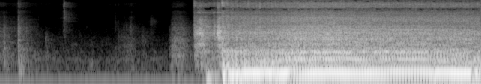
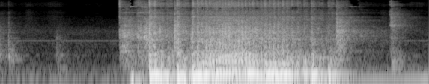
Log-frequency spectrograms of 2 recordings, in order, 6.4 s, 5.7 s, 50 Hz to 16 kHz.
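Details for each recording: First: 2001 Yamaha Warrior 350 single, cold start at 8 degrees outside, after cleaning a stuck float needle ultrasonically: fires right up and settles into a steady, even low thump; idle still needs adjustment. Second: 2001 Yamaha Warrior 350 ATV, no start after sitting: single fires up on starting fluid with fuel off and choke on, runs roughly a few seconds, then dies; fuel reaches the carburetor but not the engine, stuck carburetor float needle.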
